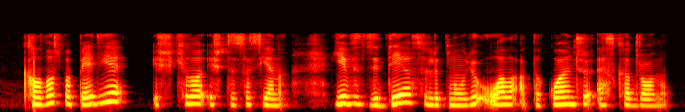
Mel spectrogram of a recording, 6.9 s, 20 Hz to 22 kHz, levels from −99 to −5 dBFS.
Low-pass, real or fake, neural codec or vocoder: 7.2 kHz; real; none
